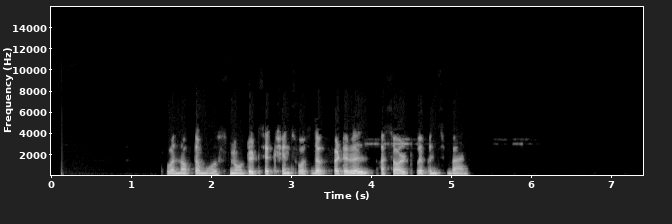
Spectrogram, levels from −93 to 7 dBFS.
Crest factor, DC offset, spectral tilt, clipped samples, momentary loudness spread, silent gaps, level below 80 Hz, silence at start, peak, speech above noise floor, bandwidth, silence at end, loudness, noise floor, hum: 20 dB; under 0.1%; -9.5 dB/octave; under 0.1%; 7 LU; none; -68 dBFS; 1.45 s; -2 dBFS; over 71 dB; 4.4 kHz; 2.2 s; -20 LUFS; under -90 dBFS; none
